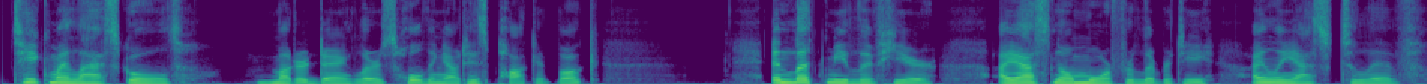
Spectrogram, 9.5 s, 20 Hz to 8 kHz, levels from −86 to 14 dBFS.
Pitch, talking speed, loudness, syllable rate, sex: 195 Hz, 165 wpm, -18 LUFS, 5.0 syllables/s, female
